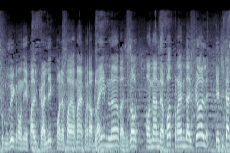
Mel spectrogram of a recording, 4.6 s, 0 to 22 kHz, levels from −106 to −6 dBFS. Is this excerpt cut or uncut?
cut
